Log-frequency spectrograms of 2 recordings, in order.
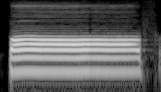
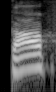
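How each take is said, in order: First: The letter name is said with a heavy, full sound. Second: The letter name is said with a light, thin sound. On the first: The speaker calls it right. "এটা হলো কফ, মোটা আওয়াজে" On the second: The speaker calls it wrong. "কাফ না"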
